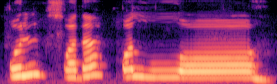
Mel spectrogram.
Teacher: صاد کو بھی موٹا پڑھنا ہے، قاف کو بھی اور اللہ کے لام کو بھی موٹا پڑھنا ہے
